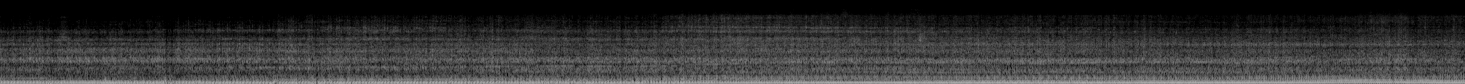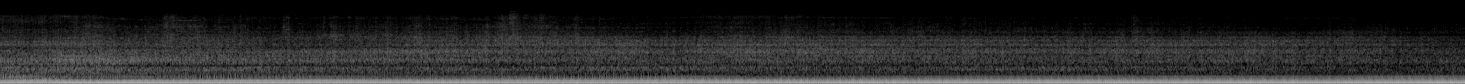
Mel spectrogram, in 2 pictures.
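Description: Large John Deere tractor's diesel engine running steadily under load as it pulls an AerWay tillage tool through the field, with a hiss of ground and wind noise. Its pitch briefly rises and falls about halfway through, then settles.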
